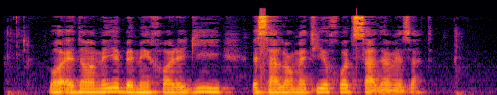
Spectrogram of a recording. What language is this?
Persian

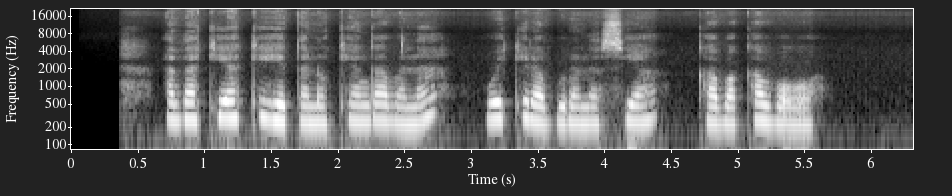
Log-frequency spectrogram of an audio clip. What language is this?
Kikuyu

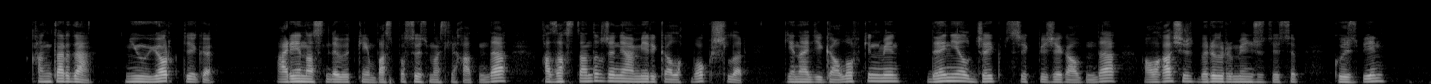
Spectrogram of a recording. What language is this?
Kazakh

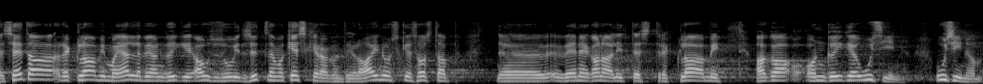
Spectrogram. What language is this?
Estonian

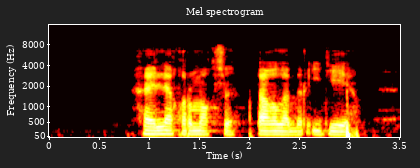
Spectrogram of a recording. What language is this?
Bashkir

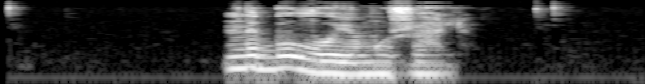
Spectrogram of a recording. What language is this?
Ukrainian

